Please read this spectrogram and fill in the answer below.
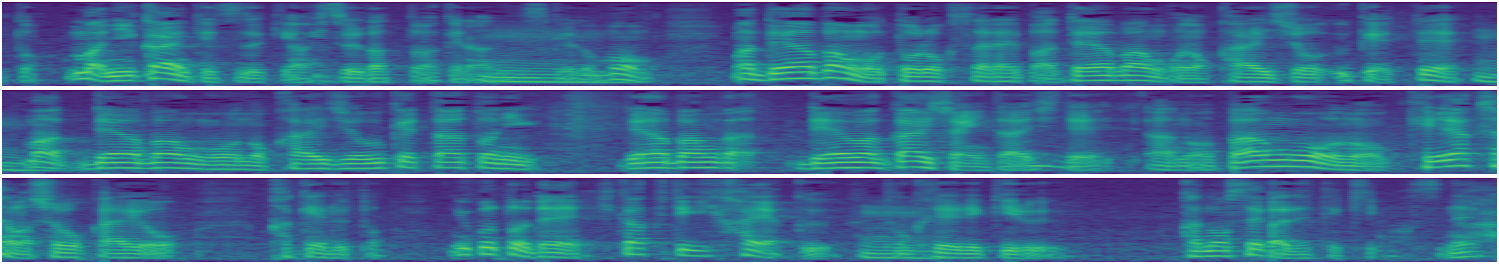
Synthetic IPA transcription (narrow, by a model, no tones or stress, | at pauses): t̪o̞maːɲ̟ikainot̪e̞t͡sɨzɨkʲiɡa̰çi̥t͡sɨjo̞ːd̪at̪ːaβa̰ke̞nã̰nd̪e̞sɨ̥ke̞̰d̪o̞̰mo̞ | maːd̪e̞ɰ̃abãŋɡo̞ːt̪o̞ːɾo̞kɯ̟̥saɾee̞ba̰d̪ẽ̞ɰ̃βabãŋɡo̞̰ːno̞kaiʑio̞ʔɯ̟ke̞t̪e̞mad̪ẽ̞ːabãŋɡo̞ːno̞kaiʑio̞ɯ̟ke̞t̪aːt̪o̞ɲ̟id̪eaɡa̰d̪ẽ̞ɰ̃βaɡaiɕaɲ̟ḭt̪a̰iɕi̥t̪e̞̰ano̞̰bãŋɡo̞ːno̞̰kʰe̞ːjakɯ̟̥ɕano̞ɕo̞ːkaio̞̰ | kake̞ɾɯ̟t̪o̞̥ | jɯ̟ːkot̪o̞d̪e̞çi̥kakɯ̟t̪e̞kʲihajakɯ̟̰t̪o̞kɯ̟t̪e̞ːd̪e̞kʲiɾɯ̟̰ | kano̞ːse̞ːɡad̪e̞t̪e̞̥kʲimasɨne̞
